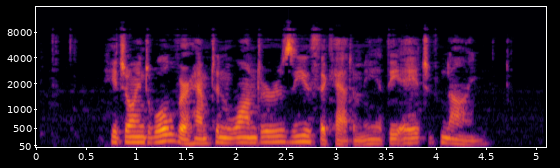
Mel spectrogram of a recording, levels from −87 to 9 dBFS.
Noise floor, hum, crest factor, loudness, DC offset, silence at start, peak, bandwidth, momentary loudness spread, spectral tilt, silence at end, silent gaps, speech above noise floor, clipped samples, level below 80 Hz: -55 dBFS; none; 22 dB; -20 LUFS; under 0.1%; 0.75 s; 0 dBFS; 9.4 kHz; 11 LU; -4 dB/octave; 0.65 s; none; 34 dB; under 0.1%; -52 dBFS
